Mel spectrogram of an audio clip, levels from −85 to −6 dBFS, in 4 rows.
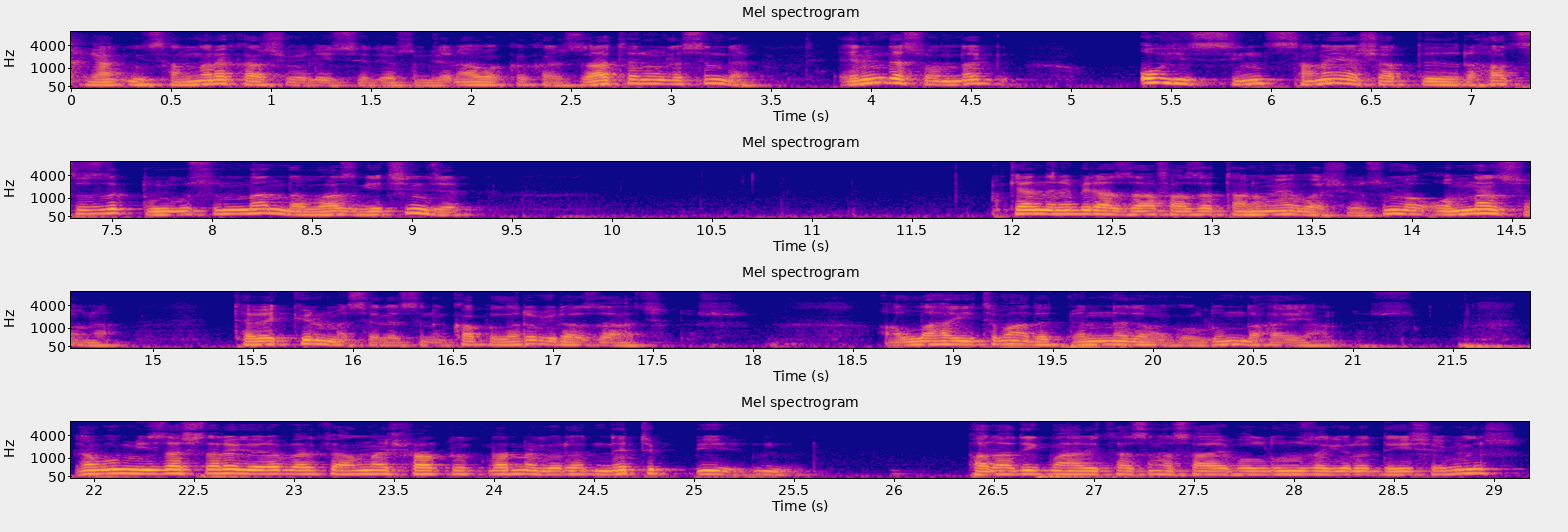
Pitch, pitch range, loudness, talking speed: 130 Hz, 105-145 Hz, -28 LUFS, 125 wpm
